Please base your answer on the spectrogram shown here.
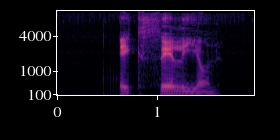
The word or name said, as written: Ecthelion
